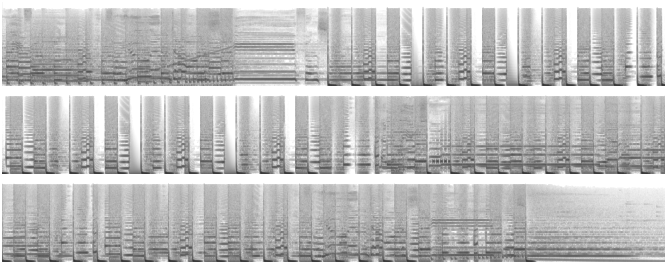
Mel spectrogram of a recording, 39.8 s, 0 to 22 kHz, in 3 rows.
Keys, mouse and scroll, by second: 0.2-0.6 scroll up 1, 3.4 t, 4.0 click, 5.2-6.8 typing, 12.1 alt+click, 13.1 t, 13.3 click, 14.1 ctrl+z, 15.1 v, 16.1-17.6 alt+drag, 17.6 t, 17.9 click, 18.4 ctrl+a, 18.8-22.4 typing, 22.9 ctrl+a, 23.8 click, 25.8 click, 28.1 click, 30.5 click, 32.3 click, 33.3 i, 33.7 click, 35.2 v, 35.7 click, 37.7 i, 38.1 click, 39.4 v.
